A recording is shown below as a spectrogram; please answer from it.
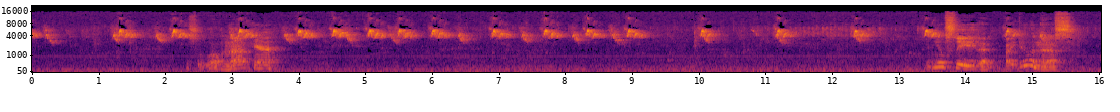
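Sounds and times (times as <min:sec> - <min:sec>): bird chirping: 0:00.0 - 0:15.8.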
